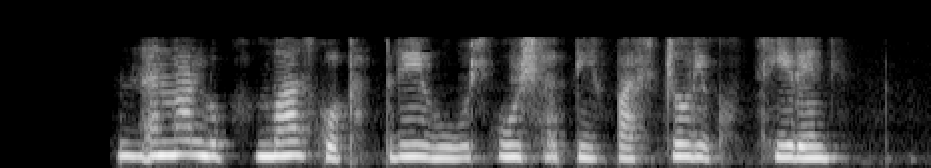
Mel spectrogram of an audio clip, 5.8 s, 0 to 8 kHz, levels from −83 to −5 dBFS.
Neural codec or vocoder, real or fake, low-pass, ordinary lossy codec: codec, 16 kHz, 1 kbps, FunCodec, trained on Chinese and English, 50 frames a second; fake; 7.2 kHz; AAC, 16 kbps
